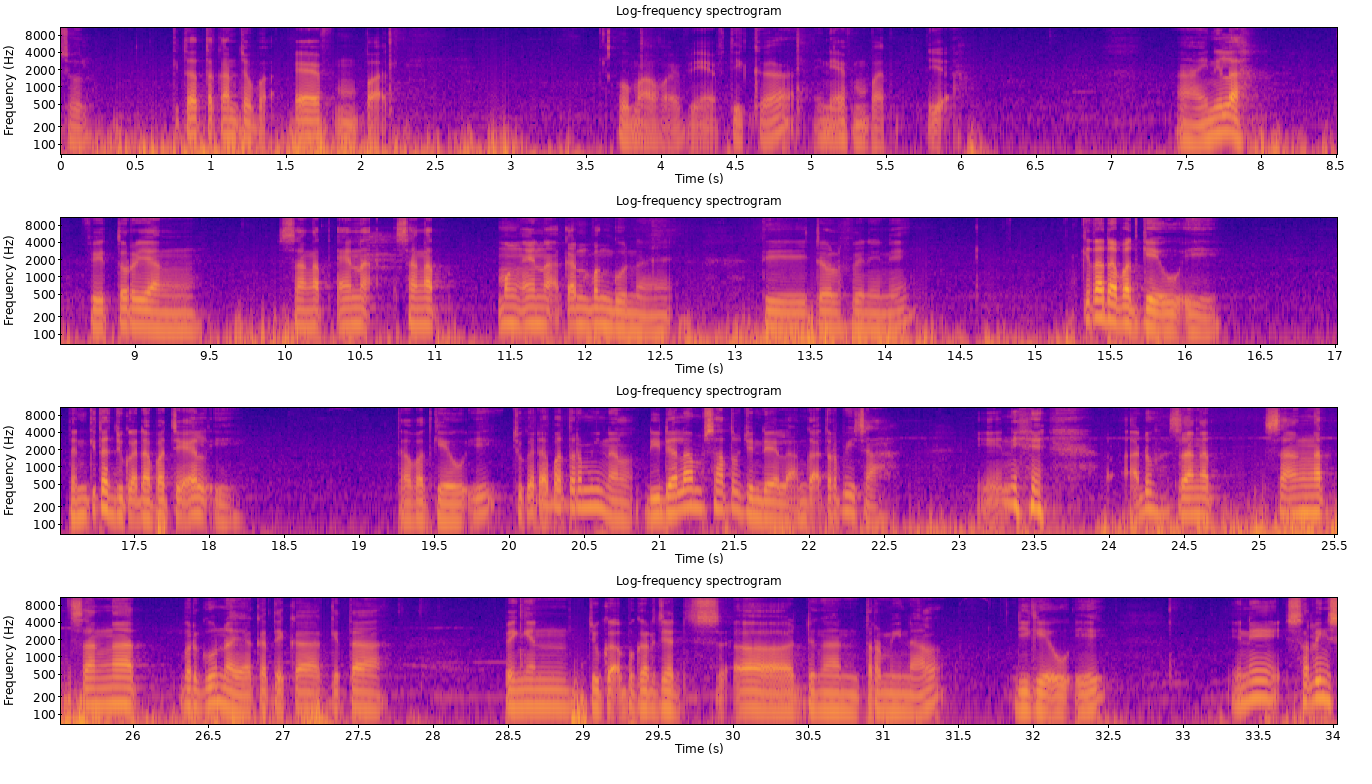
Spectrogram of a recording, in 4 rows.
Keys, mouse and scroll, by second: 1.1 click, 2.4 F3, 3.9 F3, 5.0 F4, 6.9-8.3 drag, 8.6-11.2 drag, 23.5 click, 27.2 click, 27.7-28.5 typing, 28.7 Return, 33.0 ctrl+l.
